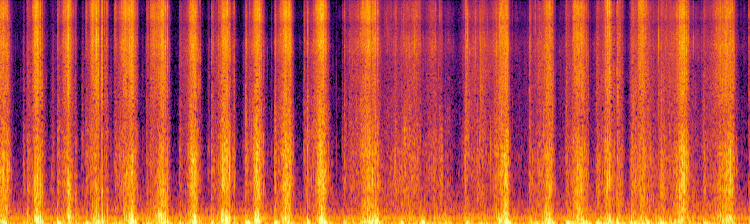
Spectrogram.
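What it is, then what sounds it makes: Metal mesh pouch. Long nails rub and scratch a small gold, silver and black metal mesh clutch pouch as it is picked up and turned in the hands. Quick, bright, gritty scrapes come in an irregular, fairly busy rhythm, with rustling handling noise over a steady low hum.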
